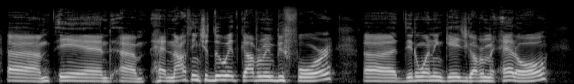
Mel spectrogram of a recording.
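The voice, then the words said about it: Thick Brazilian accent. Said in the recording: “I'm from Brazil, as you can tell, I have a thick accent”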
